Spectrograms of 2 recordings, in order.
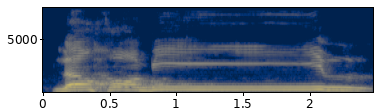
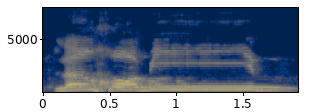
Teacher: Sebab di akhir kalimah tu huruf ra'. Ra' mati sebelumnya baris bawah kita kena nipiskan. Senyumkan.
